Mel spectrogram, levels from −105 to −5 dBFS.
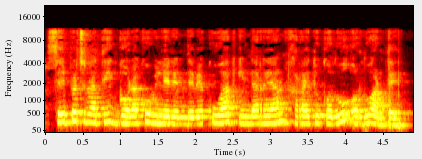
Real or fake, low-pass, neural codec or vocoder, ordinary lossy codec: real; 10.8 kHz; none; AAC, 64 kbps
